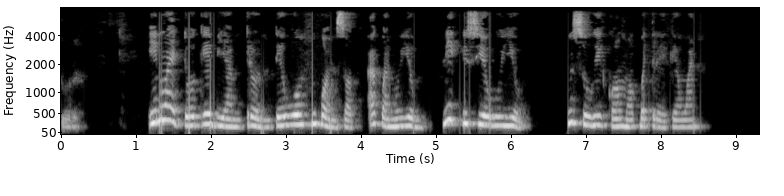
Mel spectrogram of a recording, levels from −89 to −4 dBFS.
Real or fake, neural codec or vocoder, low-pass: real; none; 7.2 kHz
